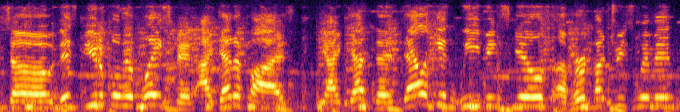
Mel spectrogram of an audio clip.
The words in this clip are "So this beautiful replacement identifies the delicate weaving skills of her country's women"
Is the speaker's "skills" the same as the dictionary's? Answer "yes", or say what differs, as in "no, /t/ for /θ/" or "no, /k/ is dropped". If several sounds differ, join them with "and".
yes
